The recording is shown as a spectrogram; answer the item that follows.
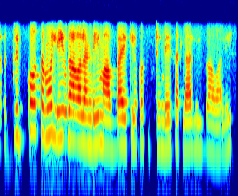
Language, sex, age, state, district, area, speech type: Telugu, female, 18-30, Telangana, Medchal, urban, conversation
